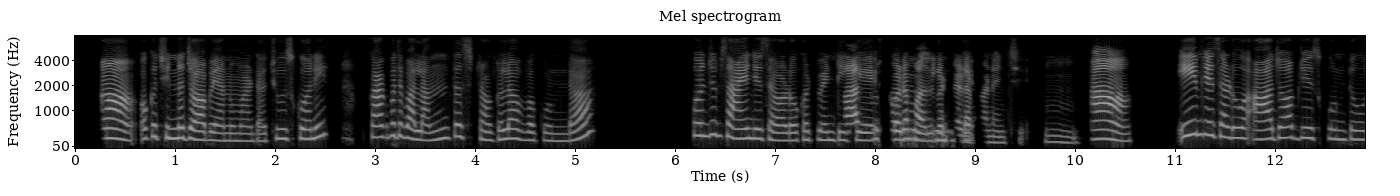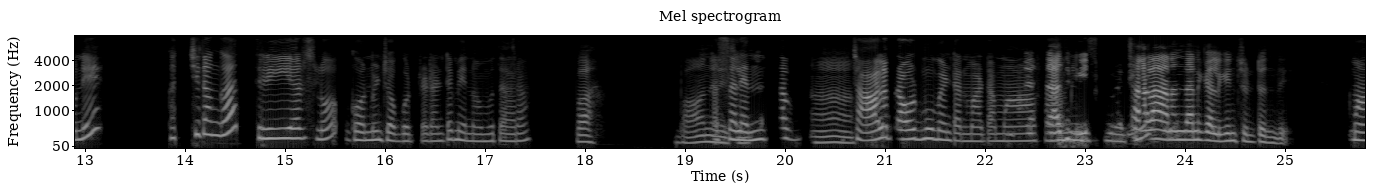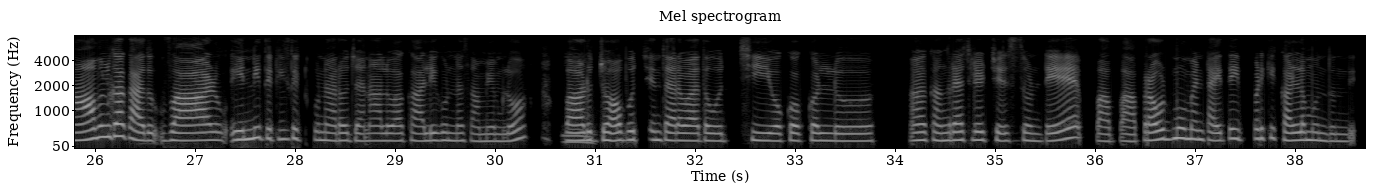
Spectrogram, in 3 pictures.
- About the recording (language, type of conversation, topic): Telugu, podcast, నిజం బాధ పెట్టకుండా ఎలా చెప్పాలి అని మీరు అనుకుంటారు?
- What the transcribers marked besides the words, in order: in English: "స్ట్రగల్"; in English: "ట్వెంటీ కే, ఓహ్, ఫిఫ్టీన్ కే"; in English: "జాబ్"; in English: "త్రీ ఇయర్స్‌లో గవర్నమెంట్ జాబ్"; in English: "ప్రౌడ్ మూవ్మెంట్"; in English: "ఫ్యామిలీస్‌కది"; in English: "జాబ్"; in English: "కాంగ్రాచ్యులేట్"; in English: "ప్రౌడ్"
